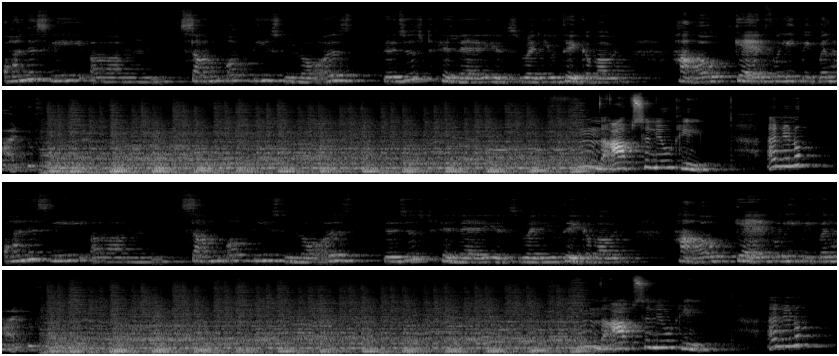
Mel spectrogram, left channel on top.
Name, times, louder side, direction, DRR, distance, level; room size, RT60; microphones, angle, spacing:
voice 1, 0.0-3.5 3.8-9.4, equal, 50° left, -4 dB, 1.6 m, -38 dB
sound 1, 8.7-14.2, left 1 dB, ahead, 1.8 m, -34 dB
voice 2, 14.1-16.3, left 4 dB, 75° left, 6 dB, 0.6 m, -29 dB
12.0 x 6.1 x 3.2 m, 0.74 s
head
